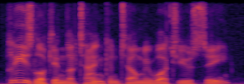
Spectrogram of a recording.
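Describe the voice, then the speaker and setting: A man's voice: low voice, sing-song, moderate pace, fairly bright tone. A man voicing a polite, puzzled railway engine inspector in a children's storybook. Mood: polite, grave.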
